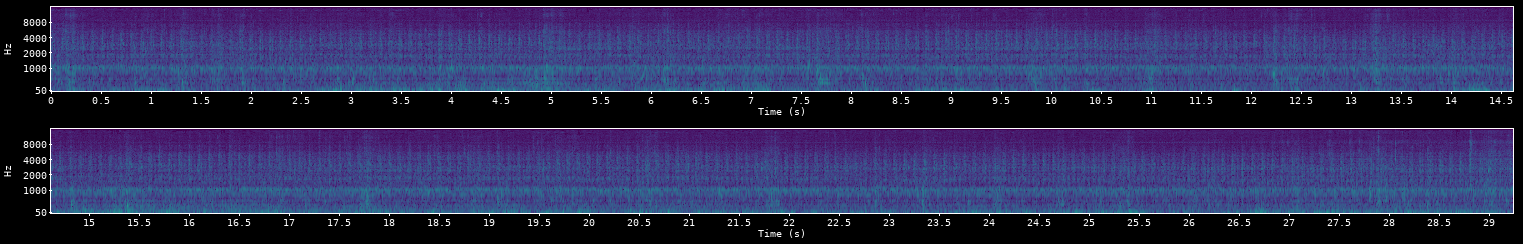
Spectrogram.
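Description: Steady, fluctuating low rumble of wind buffeting the microphone and small waves against an inflatable boat.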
